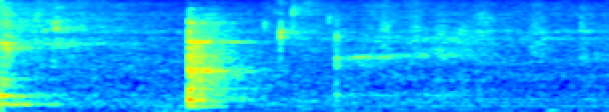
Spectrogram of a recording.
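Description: A spoon clinks once against a small glass bowl of water about a second in, followed by a lighter tick.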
